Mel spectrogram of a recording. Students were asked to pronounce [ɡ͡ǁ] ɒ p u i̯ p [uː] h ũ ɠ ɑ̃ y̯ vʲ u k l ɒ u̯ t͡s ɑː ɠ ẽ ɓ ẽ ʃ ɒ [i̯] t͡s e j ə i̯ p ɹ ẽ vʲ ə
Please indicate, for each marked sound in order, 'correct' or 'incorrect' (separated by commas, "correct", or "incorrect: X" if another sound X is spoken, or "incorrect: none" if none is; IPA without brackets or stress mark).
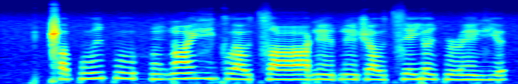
incorrect: ǁ, correct, incorrect: u̯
